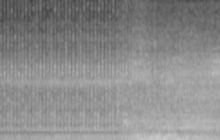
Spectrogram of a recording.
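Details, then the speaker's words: Opel Astra turbo after the intake flutter fix: revs climb smoothly from idle with a clean rising note and no fluttering chatter on throttle; no more flutter noise, healthy intake. "no more noise and again"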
